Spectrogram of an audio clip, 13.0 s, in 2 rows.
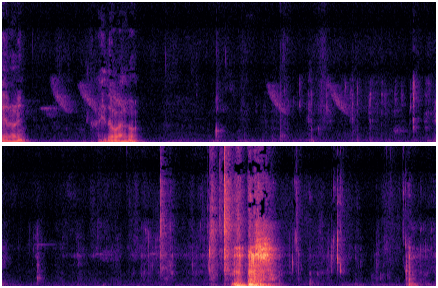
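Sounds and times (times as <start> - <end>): person chewing food: 2.7 - 13.0
wet mouth clicks: 3.2 - 3.4.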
